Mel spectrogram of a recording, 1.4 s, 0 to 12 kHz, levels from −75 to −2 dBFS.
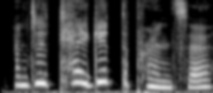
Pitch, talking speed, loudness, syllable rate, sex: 305 Hz, 255 wpm, -16 LUFS, 5.4 syllables/s, female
